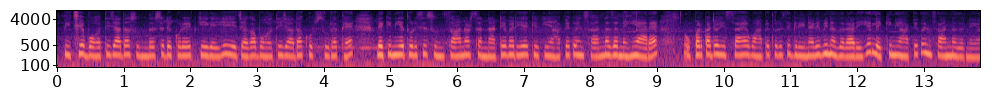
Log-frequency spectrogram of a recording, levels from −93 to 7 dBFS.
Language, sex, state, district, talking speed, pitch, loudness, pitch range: Hindi, female, Andhra Pradesh, Guntur, 265 wpm, 225 Hz, -24 LUFS, 215-235 Hz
